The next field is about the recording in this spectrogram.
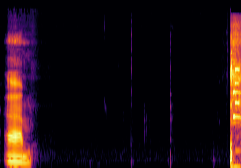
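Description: A muffled cough, held back as the speaker tries to suppress it, opens, then near silence with a few faint clicks before a sharp, breathy cough bursts out at the very end.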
